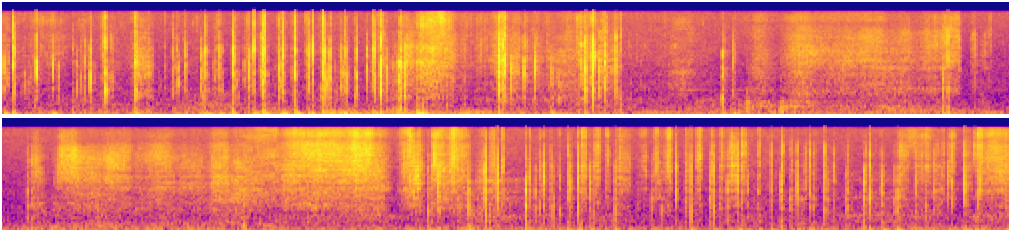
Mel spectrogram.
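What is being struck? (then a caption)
Stuffed vinyl toy punching bag. Fingertips and nails scratch the glossy vinyl faux-leather cover of a small, soft, stuffed red and blue children's punching bag held close to the microphone. The result is a quick, irregular run of dry scratching and crinkly rasps with a low rumble underneath. It is busier and more clustered in the first few seconds, then settles into a steadier scraping texture.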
